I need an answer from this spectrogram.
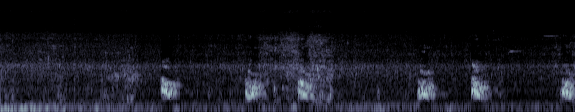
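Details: Boxer puppies Shelby and her brother Sidney playing on the beach: short sharp yips and barks in bursts about once a second after a rumbling start, with wind noise underneath.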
